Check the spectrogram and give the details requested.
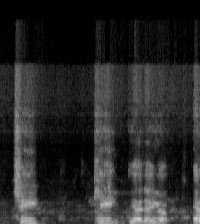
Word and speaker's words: Qi: Q Chi Key.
